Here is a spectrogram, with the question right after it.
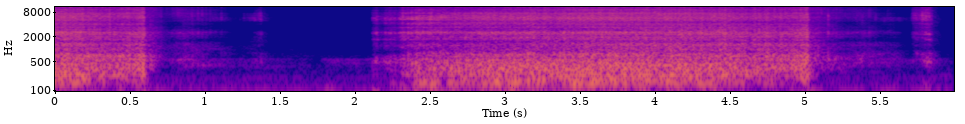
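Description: A white-bladed knife slices horizontally through a solid, green, star-shaped block of molded kinetic sand, cutting it into slabs. A short burst of bright, gritty scraping gives way to a quiet pause, then a longer, steady crunching slice runs for about three seconds before fading, with a faint scrape at the end.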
